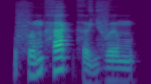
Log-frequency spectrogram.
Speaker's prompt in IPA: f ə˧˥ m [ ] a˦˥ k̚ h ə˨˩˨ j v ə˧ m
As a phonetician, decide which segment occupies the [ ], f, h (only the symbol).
h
